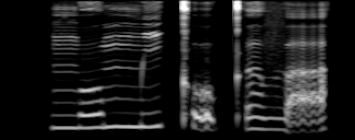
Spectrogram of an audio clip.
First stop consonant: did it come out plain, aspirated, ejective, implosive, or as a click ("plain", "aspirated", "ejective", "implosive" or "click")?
ejective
